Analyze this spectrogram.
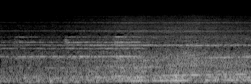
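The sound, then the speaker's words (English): A light rail train in Phoenix rumbles past, its steady low roar mixed with faint high-pitched wheel squeal and tonal hum, holding a constant loudness throughout with no voices. “Last December, Phoenix opened its first light rail system.”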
